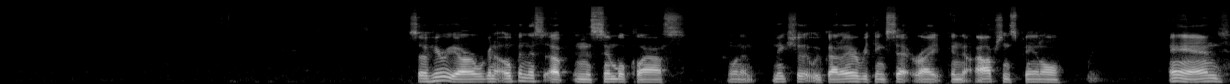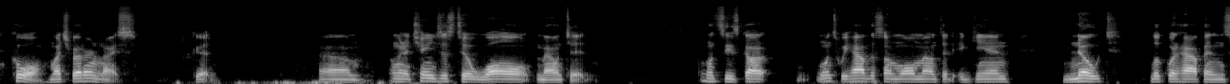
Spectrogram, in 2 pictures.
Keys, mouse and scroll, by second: 0.9 click, 3.1 right click, 4.7 click, 7.8 click, 9.3 click, 13.4 click, 14.7 click, 16.5 click, 21.0 click.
